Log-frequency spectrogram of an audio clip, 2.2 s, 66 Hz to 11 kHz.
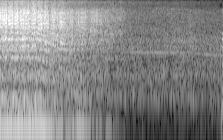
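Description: Lifted 1950s American car's engine idling with a low rumble, then switched off about half a second in, running down to quiet within a second.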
